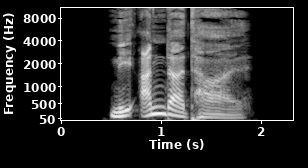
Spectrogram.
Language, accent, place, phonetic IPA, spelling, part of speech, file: German, Germany, Berlin, [neˈandɐtaːl], Neandertal, proper noun, De-Neandertal.ogg
- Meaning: Neander Valley, a small valley of the river Düssel in the German state of North Rhine-Westphalia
